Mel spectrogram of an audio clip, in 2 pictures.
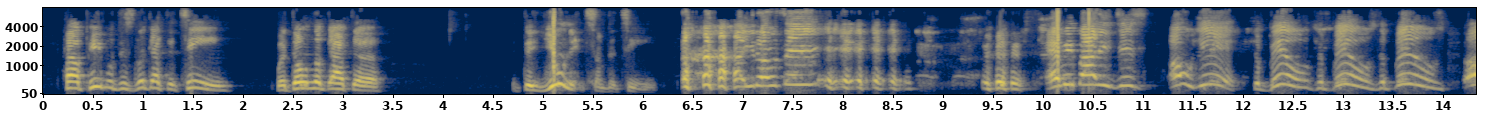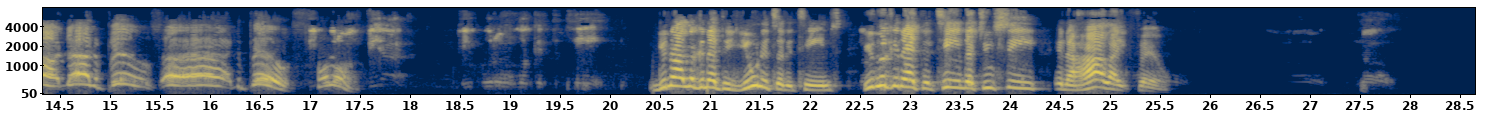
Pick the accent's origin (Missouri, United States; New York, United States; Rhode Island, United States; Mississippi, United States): New York, United States; I'm from New York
